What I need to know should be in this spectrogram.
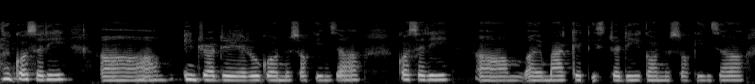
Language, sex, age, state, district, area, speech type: Nepali, female, 30-45, West Bengal, Darjeeling, rural, spontaneous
